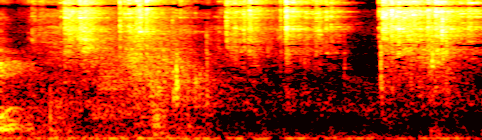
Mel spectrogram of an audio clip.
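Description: Quiet room tone with a low steady hum and faint scratchy handling sounds of dried botanicals and foliage being moved.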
